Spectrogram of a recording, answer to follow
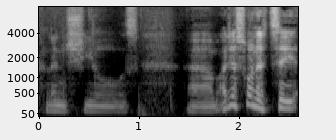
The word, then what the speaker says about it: Linshiels: along to Linshiels, and that's Linshiels without a D, Linshiels.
